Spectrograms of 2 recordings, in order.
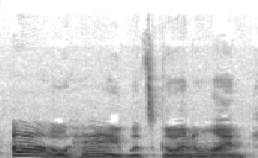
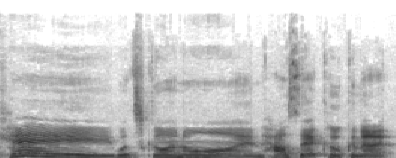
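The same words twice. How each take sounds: First: Breezy high "Oh, hey" dropping into an easy question; relaxed, chummy hello; casual American greeting. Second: High, slow, breezy "Hey, what's going on?"; drawn-out friendly American hello; overly casual greeting. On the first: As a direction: toss it off like greeting an old friend. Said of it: "we're just like". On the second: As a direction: saunter up to a stranger all chummy. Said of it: "I don't just go up and speak". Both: Shown as a demonstration.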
